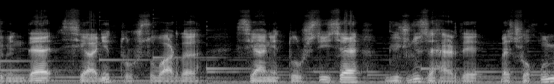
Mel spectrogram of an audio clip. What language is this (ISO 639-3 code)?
tur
